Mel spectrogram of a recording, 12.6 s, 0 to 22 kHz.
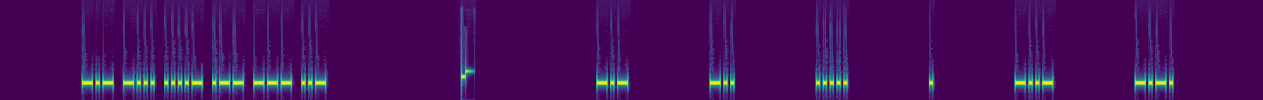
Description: Morse code, heard as a keyed tone, about 36 wpm, spaced as for 15 wpm, 700 Hz. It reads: KB4WOU KD5EXC
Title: USA Call Signs - 6 Characters - 8x Character Spacing - 35wpm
